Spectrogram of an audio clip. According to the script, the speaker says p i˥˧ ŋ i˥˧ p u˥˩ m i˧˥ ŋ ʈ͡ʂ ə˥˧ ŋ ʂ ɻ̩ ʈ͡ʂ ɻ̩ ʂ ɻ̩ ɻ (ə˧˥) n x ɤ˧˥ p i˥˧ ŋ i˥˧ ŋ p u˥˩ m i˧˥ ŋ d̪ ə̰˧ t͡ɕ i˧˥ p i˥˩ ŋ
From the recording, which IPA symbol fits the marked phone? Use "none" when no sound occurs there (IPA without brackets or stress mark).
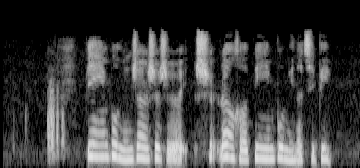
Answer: ə˥˩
